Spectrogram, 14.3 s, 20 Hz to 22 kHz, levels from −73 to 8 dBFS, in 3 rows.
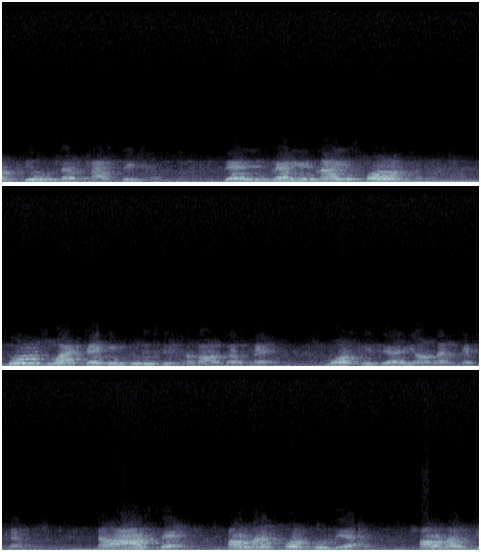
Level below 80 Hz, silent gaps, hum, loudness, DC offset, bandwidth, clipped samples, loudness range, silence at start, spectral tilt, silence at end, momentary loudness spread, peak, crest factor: -50 dBFS; none; none; -22 LUFS; under 0.1%; over 20 kHz; under 0.1%; 5 LU; 0 s; -8.5 dB/octave; 0 s; 14 LU; -4 dBFS; 18 dB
